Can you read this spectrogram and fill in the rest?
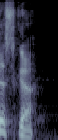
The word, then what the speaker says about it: Szyszka: Here's my birth certificate. SZYSZKA, and it's pronounced Szyszka. – Yes. We Americanized it. If you're Polish, you can call me Szyszka.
